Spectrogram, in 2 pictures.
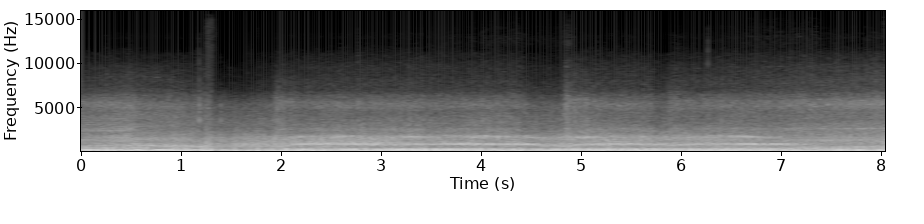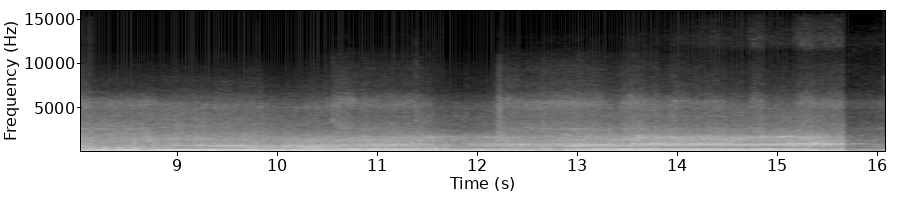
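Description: Race cars circulate on a track, their engines droning loudly and continuously with shifting pitch as several cars run close together, no talk over them.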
